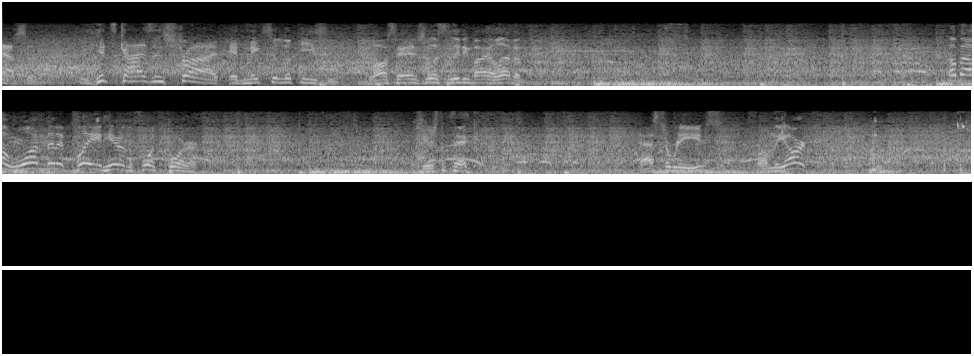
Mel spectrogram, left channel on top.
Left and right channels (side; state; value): right; silent; 58 dB below the other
